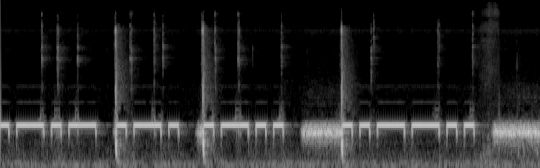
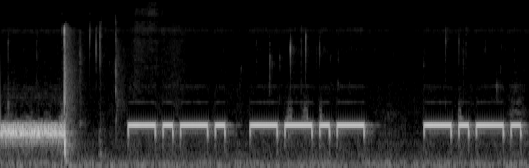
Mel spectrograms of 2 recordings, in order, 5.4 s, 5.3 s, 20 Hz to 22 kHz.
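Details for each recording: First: NC40A CW transceiver on the bench at 7060 kHz, sending QRL with the hand key; steady mid-pitched Morse tone with a sharp click at the start of each new character, cause unknown: key clicks on CW transmit. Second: NC40A CW transceiver at 7060 kHz playing a recorded CQ from memory instead of the hand key; clean tone near 1 kHz, crisp starts and stops with no clicks, so clicks come from using the key: clean CW keying.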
